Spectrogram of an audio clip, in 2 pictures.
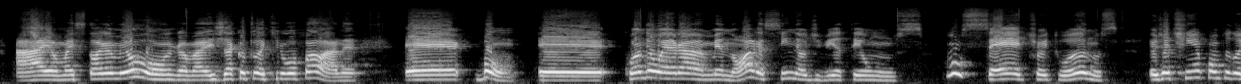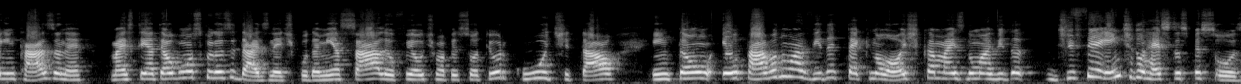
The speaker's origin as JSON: {"language": "Portuguese", "region": "São Paulo", "country": "Brazil", "also_born_or_lived": "Porto Alegre", "moved": "as an adult", "said": "Eu saí de São Paulo, eu sou paulista, é, sou paulista da Zona Leste"}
